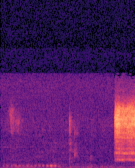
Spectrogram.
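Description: A quiet line on a video call, with a faint low hum in the first second and a short burst of hiss near the end.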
